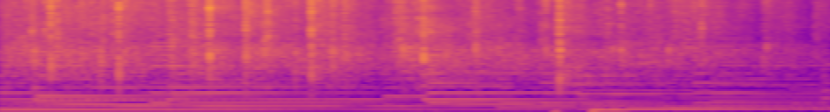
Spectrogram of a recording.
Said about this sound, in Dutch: Geweldig. Laten we al deze mensen een applaus geven. Give all these people a hand.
